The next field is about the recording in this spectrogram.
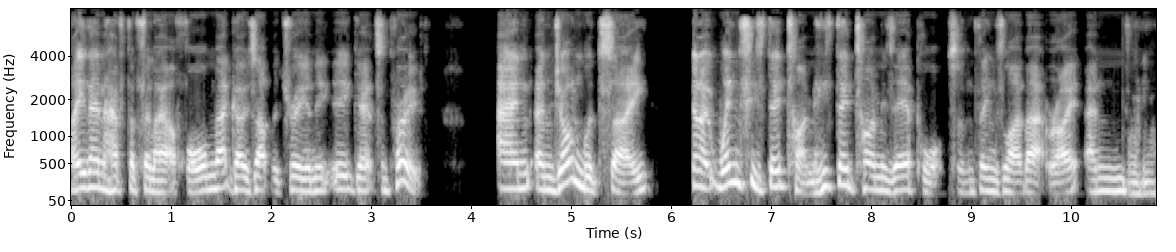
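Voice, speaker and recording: A man's fairly high voice with lively intonation and a British accent. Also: moderate pace. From southern England. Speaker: software product expert. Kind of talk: technical demo and interview.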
